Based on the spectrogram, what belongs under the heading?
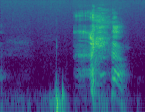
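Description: A man coughs: a short throaty rasp, then two or three harsh, breathy bursts in quick succession before it trails off into quiet.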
